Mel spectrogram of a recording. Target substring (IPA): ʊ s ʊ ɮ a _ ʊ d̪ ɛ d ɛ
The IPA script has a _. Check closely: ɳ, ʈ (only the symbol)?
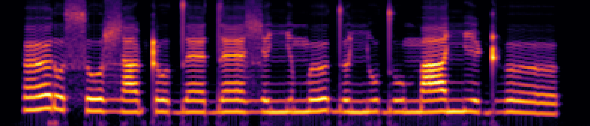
ʈ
